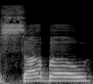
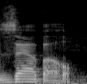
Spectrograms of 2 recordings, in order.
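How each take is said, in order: First: The word begins with an S sound. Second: The word begins with a Z sound.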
